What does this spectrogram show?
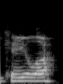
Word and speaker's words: Keeler: I am pronouncing your second name right, Keeler.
